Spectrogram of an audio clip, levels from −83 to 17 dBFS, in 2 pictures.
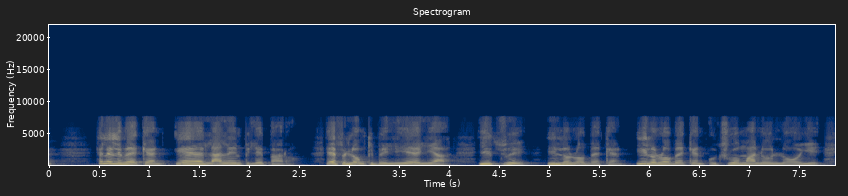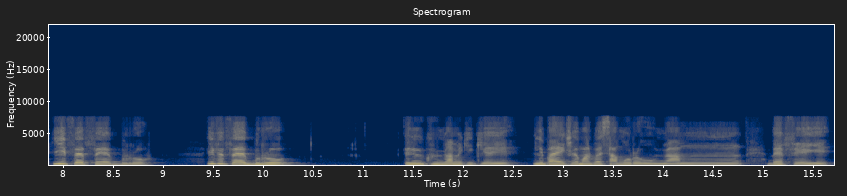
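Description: Throughout, the speech has a rough, hissy halo and smeared, underwater tone, likely from Nellymoser compression. Starved bands appear as noise-filled patches on a spectrogram, with nothing above 7.7 kHz.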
